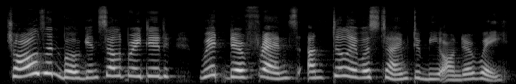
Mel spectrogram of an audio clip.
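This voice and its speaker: A woman's voice: high-pitched, moderate pace. A woman reading a picture book aloud expressively, adding informal, enthusiastic asides of her own. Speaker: storybook reader and commentator. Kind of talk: read-aloud storytelling with chatty asides.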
